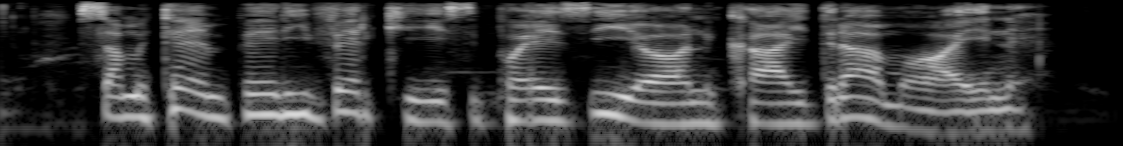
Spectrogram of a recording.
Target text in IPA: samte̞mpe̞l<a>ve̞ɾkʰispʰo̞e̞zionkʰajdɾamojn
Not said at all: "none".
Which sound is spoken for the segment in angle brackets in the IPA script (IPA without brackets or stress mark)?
i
